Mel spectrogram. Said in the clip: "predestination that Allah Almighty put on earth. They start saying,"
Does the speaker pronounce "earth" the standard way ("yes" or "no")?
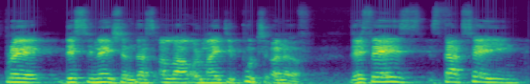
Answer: no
